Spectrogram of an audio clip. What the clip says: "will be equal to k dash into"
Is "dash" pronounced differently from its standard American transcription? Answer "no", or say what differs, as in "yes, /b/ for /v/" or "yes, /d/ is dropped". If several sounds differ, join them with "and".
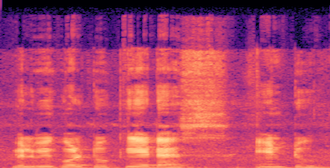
yes, /s/ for /ʃ/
